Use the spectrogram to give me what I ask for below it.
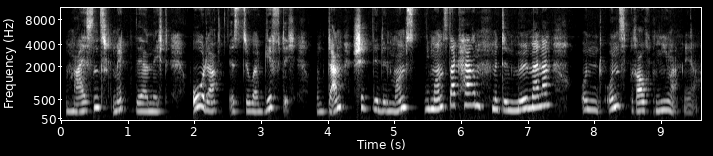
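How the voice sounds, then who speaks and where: A woman reading aloud, voicing a grumpy little furry female garbage fairy who talks bluntly, with a breathy voice. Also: fairly high pitch, a little slow. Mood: complaining. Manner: gruff, blunt, sad underneath. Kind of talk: storybook reading.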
